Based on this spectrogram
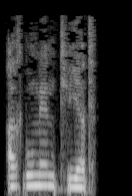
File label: "argumentiert", German; adjectives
